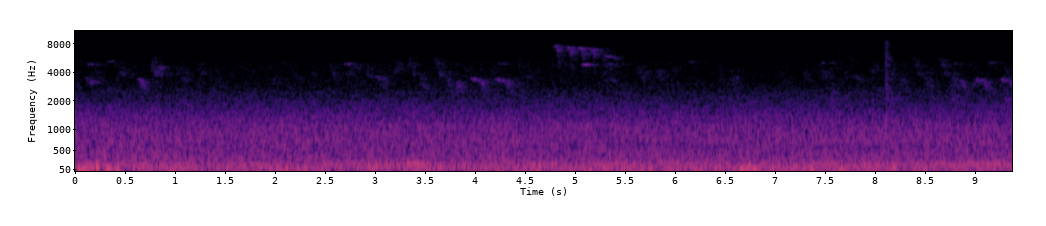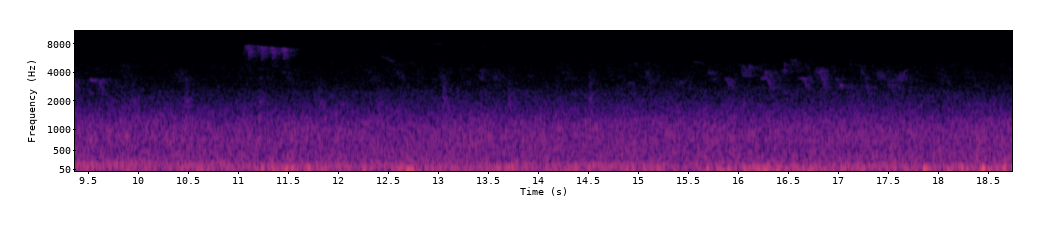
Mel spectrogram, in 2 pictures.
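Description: Birds chirping on and off, with two brighter down-slurred calls, over a steady low rumble of background noise.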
